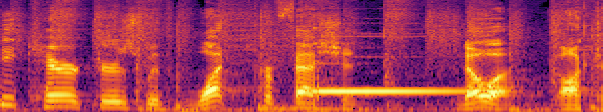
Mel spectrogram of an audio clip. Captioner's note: bell dings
